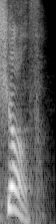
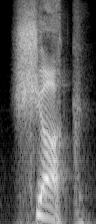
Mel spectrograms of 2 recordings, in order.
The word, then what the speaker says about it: Shough: Show. Look up Louisville quarterback. Okay, and how would you pronounce it? Oh, Show. No, I know it. It's Shove. No, you're close. Shao. Shuck.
